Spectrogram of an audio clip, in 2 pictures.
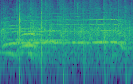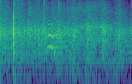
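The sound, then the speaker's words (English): A church audience applauds during a service to welcome a pastor and his wife to the stage, with sustained, moderately loud clapping and several sharp individual claps standing out. “So could you please put your hands together at both locations and welcome to the stage someone you may know, but Pastor Andrew and his wife Lulu.”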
